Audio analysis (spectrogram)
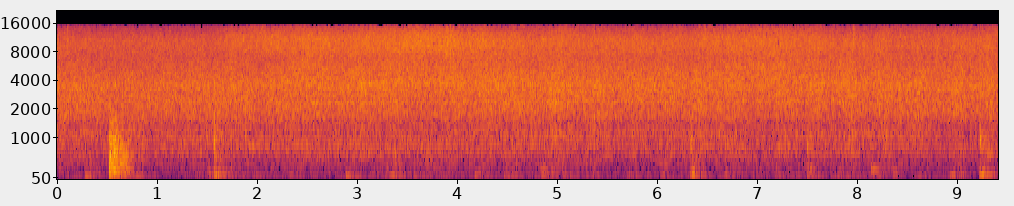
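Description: Food sizzles loudly and steadily in a hot pan, a dense crackling hiss with occasional clinks and scrapes as it's stirred, with no talking.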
